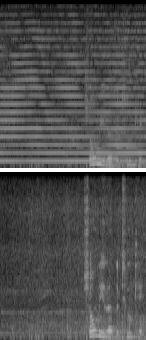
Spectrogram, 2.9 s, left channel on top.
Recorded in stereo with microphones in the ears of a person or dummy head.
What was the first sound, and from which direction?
A man speaking, 65° right (ahead or behind).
